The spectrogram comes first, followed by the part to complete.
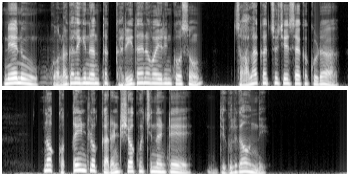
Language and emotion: Telugu, sad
